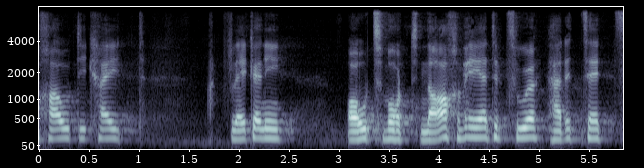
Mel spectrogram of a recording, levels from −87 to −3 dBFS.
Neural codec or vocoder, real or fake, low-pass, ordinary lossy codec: codec, 16 kHz, 0.8 kbps, ZipCodec; fake; 7.2 kHz; none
